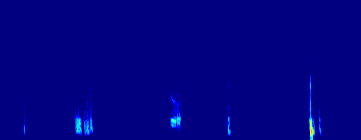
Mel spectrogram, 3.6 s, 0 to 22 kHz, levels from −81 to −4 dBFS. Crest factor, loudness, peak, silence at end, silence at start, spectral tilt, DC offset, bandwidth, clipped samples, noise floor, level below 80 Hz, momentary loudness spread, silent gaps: 30 dB; -41 LUFS; -20 dBFS; 0.45 s; 0.75 s; -10.5 dB/octave; under 0.1%; 6 kHz; under 0.1%; under -90 dBFS; -80 dBFS; 21 LU; 0.94-1.70 s, 1.81-3.09 s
